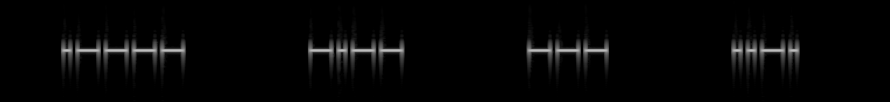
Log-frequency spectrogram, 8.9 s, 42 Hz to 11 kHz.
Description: Morse code, heard as a keyed tone, about 17 wpm, spaced as for 6 wpm, 700 Hz. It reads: 1YOF
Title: USA Call Signs - 6x Character Spacing - 17wpm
